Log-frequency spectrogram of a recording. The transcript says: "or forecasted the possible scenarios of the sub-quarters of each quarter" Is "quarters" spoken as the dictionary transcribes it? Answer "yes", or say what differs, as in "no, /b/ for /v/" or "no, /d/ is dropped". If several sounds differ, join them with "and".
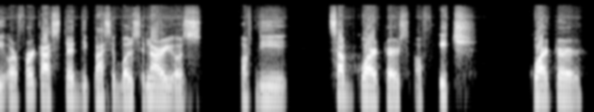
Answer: no, /s/ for /z/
